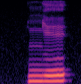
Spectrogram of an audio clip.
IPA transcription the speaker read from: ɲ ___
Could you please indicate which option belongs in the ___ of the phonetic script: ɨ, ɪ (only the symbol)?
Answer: ɪ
